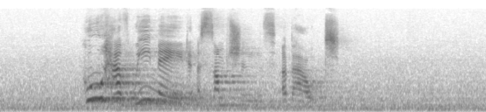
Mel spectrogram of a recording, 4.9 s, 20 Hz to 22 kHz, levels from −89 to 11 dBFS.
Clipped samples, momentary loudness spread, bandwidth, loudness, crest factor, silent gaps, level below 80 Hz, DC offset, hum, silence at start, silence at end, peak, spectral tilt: under 0.1%; 22 LU; 16 kHz; -28 LUFS; 22 dB; none; -68 dBFS; under 0.1%; none; 0 s; 0 s; -8 dBFS; -2.5 dB/octave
